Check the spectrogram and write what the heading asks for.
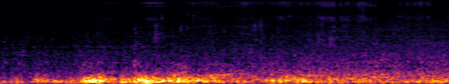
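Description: Wind buffeting the microphone on an open boat: an uneven low rumble, strongest about half a second in.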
